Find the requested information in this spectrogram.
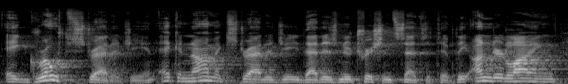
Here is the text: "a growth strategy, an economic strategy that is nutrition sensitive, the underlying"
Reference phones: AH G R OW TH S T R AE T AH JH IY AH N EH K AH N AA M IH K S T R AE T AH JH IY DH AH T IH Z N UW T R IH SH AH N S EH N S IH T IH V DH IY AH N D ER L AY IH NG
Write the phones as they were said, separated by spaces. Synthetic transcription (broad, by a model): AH G R OW TH S T R AE T AH JH IY AH N EH K AH N AA M IH K S T R AE T AH JH IY DH AH T IH Z N UW T R IH SH AH N S EH N S IH T IH V DH IY AH N D ER L AY IH NG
